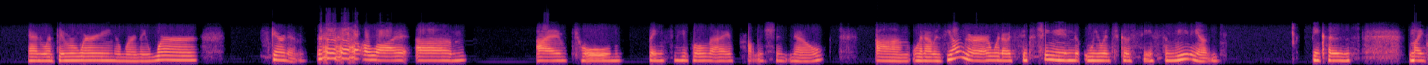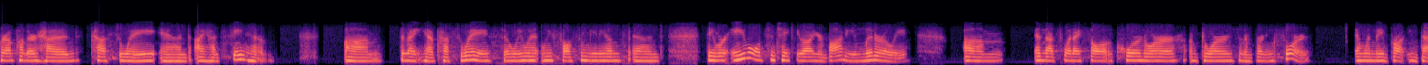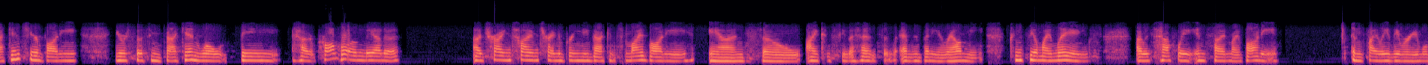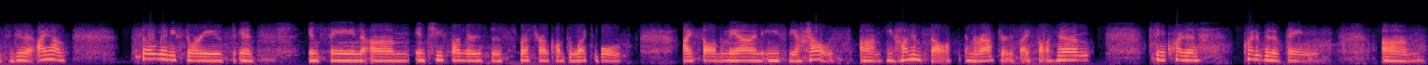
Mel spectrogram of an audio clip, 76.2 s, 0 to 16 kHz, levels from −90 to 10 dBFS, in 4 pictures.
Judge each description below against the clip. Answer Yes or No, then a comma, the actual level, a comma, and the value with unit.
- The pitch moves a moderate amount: No, narrow, 2.1 semitones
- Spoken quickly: No, average, 160 wpm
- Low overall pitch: No, medium, 180 Hz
